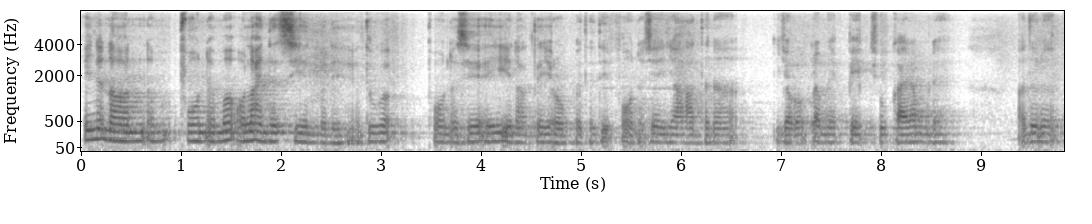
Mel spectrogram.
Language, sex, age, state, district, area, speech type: Manipuri, male, 18-30, Manipur, Kakching, rural, spontaneous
